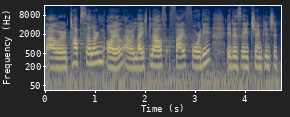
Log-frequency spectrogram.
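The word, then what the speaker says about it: Leichtlauf: german one with us today so can you pronounce this name for us this is our light love our top selling oil our light love 540 it is a championship winning oil actually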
